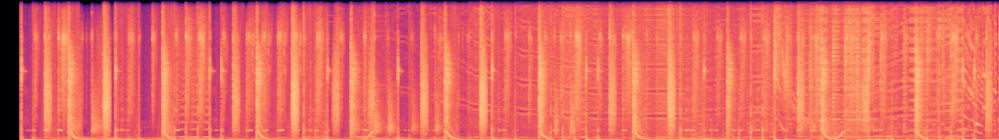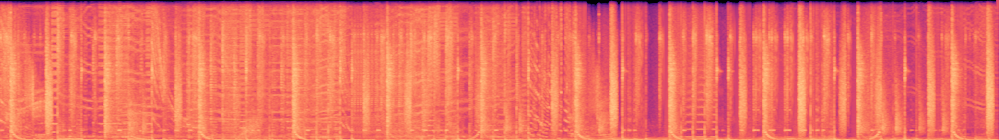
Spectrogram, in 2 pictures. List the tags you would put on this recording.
Music > Multiple instruments
drumloop edm glitchy hip hop idm industrial loops melodies melody new patterns percussion

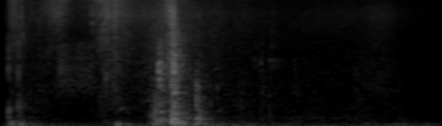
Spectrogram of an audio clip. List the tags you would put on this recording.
Sound effects > Objects / House appliances
falling furniture home human movement sofa

